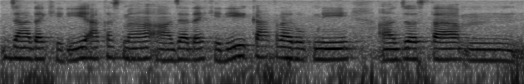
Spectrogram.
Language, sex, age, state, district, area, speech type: Nepali, female, 18-30, West Bengal, Darjeeling, rural, spontaneous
